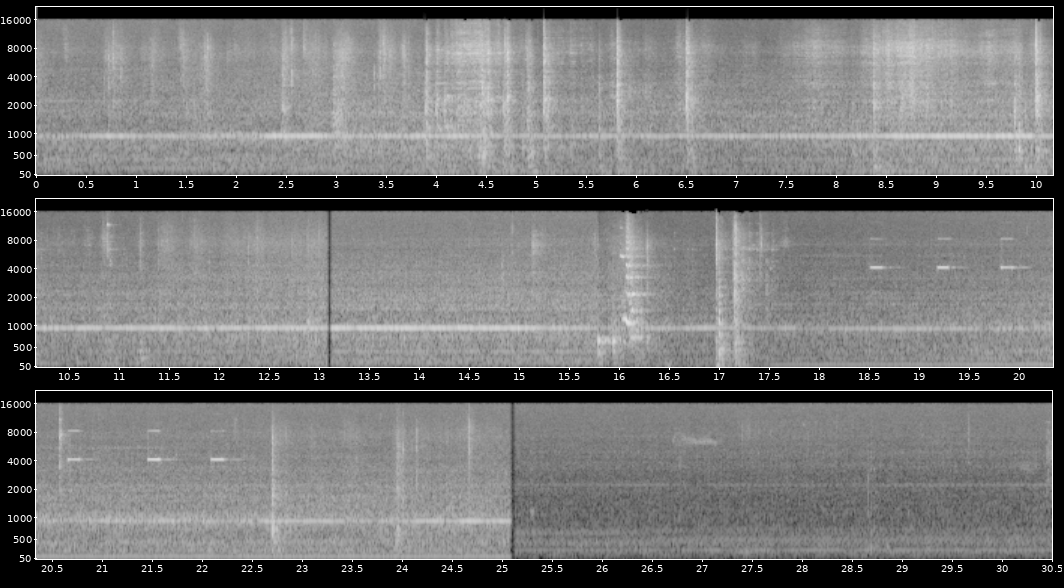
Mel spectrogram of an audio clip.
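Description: Oven being loaded with a metal baking tray: several knocks and clatters of the tray against the oven racks, the loudest pair about two-thirds of the way through, then five short electronic beeps from the oven controls and a low hum, over a steady whine that stops abruptly near the end.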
